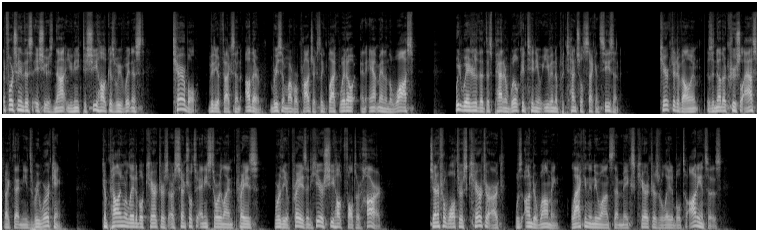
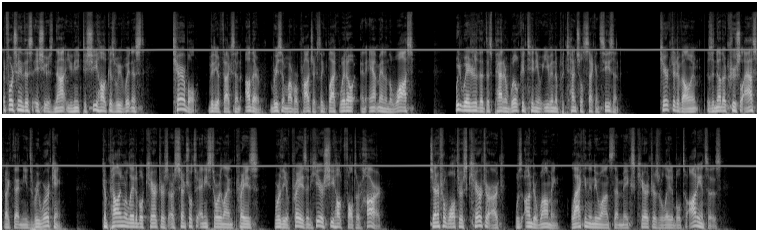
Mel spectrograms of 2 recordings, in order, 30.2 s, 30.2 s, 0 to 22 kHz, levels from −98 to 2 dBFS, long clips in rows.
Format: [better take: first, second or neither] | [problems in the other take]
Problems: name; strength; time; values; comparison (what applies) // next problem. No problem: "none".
first | high-pitched whine; loud; throughout; 4 kHz, 7 dB below the speech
